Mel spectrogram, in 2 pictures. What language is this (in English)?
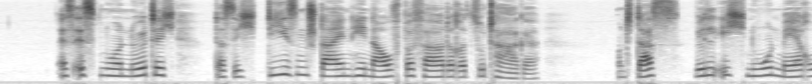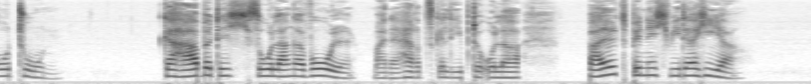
German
